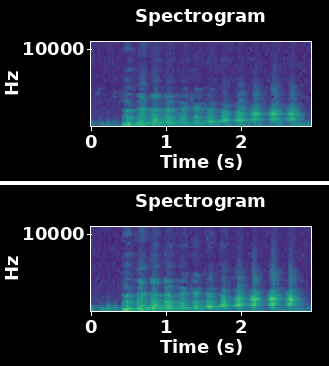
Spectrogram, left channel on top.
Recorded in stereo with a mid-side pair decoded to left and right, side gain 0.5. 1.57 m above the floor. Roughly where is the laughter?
Ahead right.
